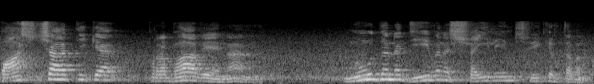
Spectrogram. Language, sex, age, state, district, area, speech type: Sanskrit, male, 60+, Tamil Nadu, Coimbatore, urban, spontaneous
